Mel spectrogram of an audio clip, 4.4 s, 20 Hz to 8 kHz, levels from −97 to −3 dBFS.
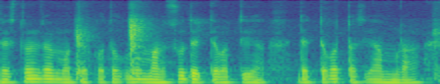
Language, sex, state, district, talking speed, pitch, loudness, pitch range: Bengali, male, Tripura, Unakoti, 120 wpm, 100 Hz, -18 LUFS, 95-105 Hz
